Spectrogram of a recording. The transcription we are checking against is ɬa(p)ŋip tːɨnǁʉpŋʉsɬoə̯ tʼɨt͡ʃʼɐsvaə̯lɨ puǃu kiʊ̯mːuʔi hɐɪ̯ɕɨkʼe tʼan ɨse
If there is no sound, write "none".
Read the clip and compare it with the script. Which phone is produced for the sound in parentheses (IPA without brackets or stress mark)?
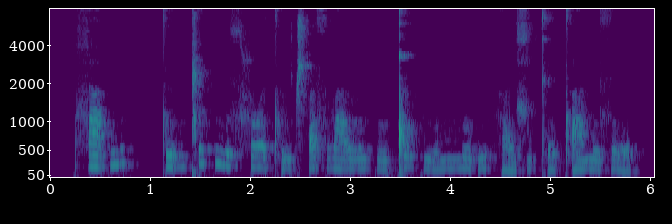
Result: p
